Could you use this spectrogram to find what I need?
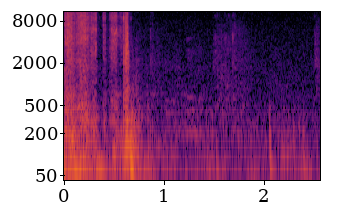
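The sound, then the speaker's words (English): Paper ripped by a group of people at once: faint, noisy tearing bursts crowd the first moment, then die away into near quiet. “Some of you need to go to ripping school.”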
